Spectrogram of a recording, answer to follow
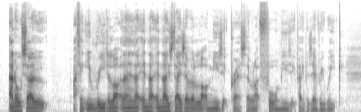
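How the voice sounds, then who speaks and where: In a very clean recording with a silent background, a man speaks with a southern English accent. His very deep, low voice moves at a very fast pace with ordinary pitch variation. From England, Luton. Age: 50s. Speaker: film composer. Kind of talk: interview. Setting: composer's studio. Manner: halting, many fillers and restarts.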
